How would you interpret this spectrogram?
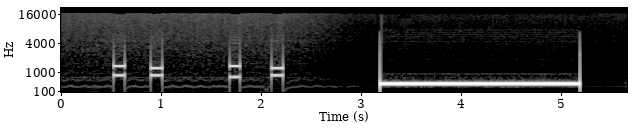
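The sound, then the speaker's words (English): Four quick touch-tone beeps as a phone number is dialed to call a polar bear expert, followed by a pause and then one long, steady ringing tone. It is clear, with no voices. “Before the break, I was just about to pick up the phone to call a real polar bear expert.”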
